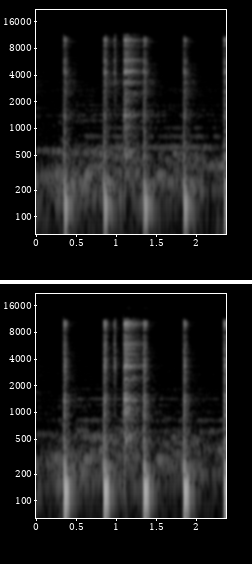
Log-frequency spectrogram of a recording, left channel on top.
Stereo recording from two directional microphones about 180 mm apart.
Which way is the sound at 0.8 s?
30° right (ahead or behind).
